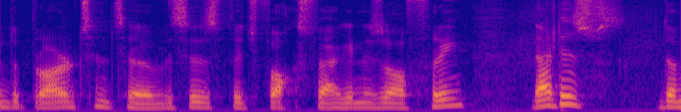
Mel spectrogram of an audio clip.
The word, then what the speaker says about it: Volkswagen: English, it is written as V-O-L-K-S wagon, Volkswagen, but it is pronounced as Volkswagen.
